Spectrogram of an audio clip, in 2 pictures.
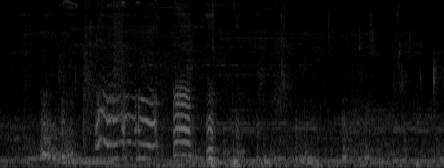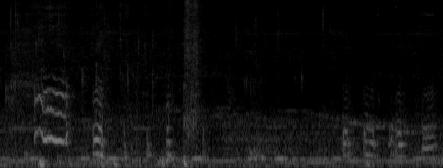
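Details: Three-week-old Central Asian Shepherd Dog puppies from a litter in Oregon whine repeatedly, with high wavering whimpers rising and falling in short bursts across the stretch, over a steady low hum and a soft voice.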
